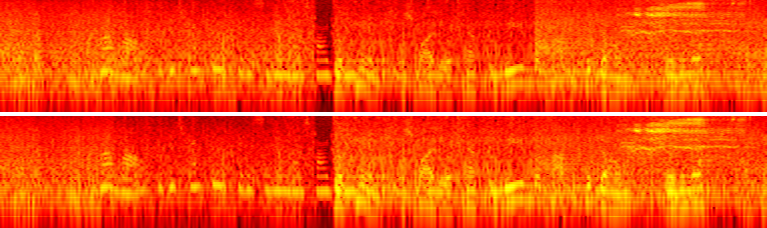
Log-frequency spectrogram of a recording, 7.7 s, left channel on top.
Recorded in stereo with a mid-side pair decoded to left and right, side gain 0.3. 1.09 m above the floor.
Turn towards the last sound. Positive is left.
turn(degrees=-40)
